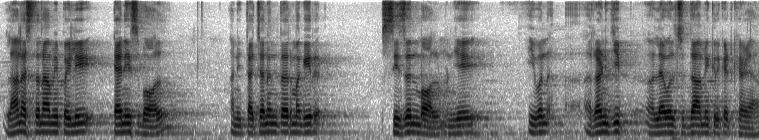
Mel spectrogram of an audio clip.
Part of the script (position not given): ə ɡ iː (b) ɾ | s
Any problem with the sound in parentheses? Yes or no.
yes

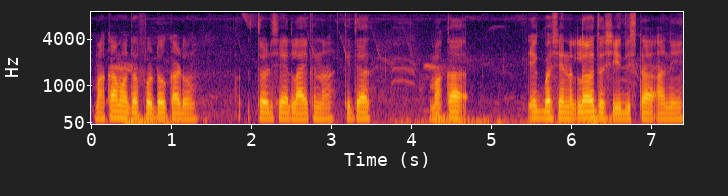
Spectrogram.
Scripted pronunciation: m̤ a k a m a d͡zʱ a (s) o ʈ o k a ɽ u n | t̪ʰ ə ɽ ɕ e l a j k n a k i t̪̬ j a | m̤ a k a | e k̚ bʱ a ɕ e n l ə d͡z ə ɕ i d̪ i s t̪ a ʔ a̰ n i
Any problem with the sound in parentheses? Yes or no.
yes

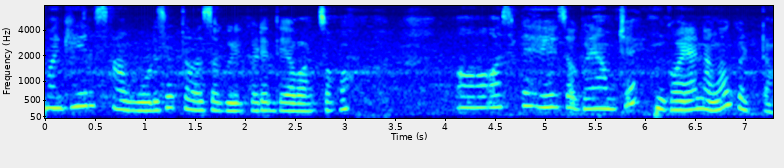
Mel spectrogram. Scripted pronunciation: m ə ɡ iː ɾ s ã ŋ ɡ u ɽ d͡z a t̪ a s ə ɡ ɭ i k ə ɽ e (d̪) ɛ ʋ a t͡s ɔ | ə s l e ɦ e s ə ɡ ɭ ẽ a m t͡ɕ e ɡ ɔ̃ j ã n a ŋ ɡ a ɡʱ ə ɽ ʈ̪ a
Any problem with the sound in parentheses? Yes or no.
no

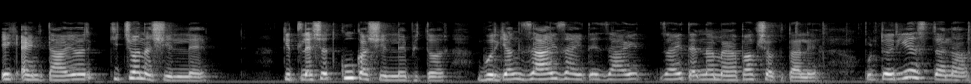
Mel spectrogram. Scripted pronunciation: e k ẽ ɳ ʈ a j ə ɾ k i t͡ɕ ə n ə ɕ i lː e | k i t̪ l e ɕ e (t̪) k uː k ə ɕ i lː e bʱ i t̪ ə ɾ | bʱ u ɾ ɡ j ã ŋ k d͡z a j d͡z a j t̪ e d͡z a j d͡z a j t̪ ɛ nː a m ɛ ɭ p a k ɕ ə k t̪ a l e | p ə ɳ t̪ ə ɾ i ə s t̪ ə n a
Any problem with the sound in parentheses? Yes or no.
no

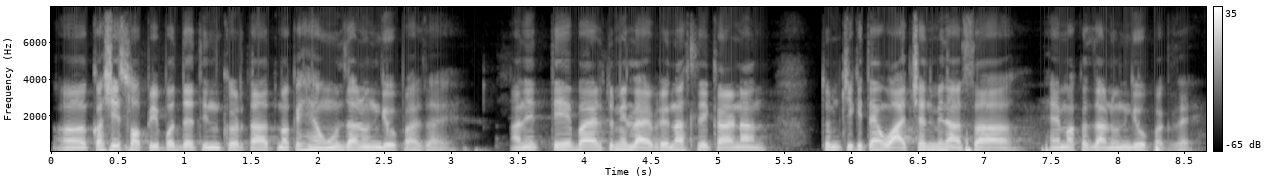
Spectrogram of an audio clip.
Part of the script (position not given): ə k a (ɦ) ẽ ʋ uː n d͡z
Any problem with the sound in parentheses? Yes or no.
no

